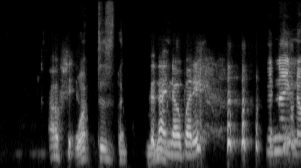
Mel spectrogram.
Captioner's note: laughs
